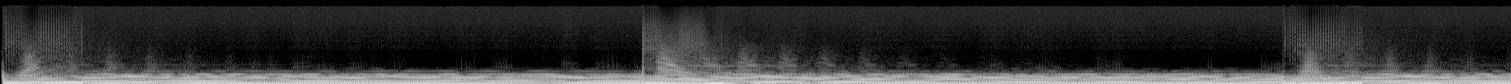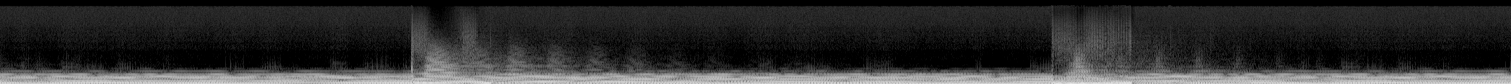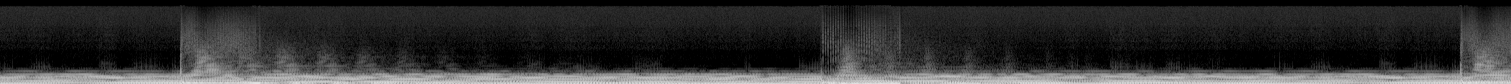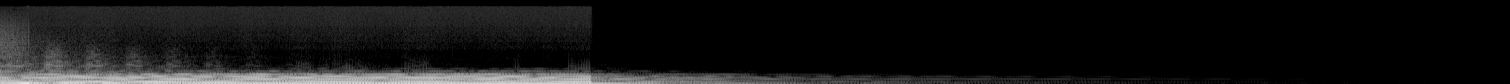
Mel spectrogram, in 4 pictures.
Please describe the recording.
Spicy Crunchy 80s Synth Loop 2 [150bpm] [D Sharp Minor]
80s, crunchy, free, loop, melodic, melody, synth, synthwave, vaporwave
